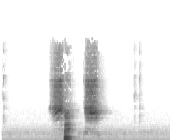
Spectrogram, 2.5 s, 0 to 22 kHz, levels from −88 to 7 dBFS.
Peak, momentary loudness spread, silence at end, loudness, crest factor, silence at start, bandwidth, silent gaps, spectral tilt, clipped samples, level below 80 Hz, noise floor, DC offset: -8 dBFS; 7 LU; 1 s; -25 LUFS; 22 dB; 0.75 s; 16 kHz; none; -2 dB/octave; under 0.1%; -68 dBFS; -61 dBFS; under 0.1%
